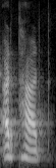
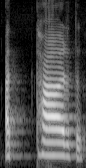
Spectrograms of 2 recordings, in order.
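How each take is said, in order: First: अर्थार्थ as ar-thaat, r in the first syllable; correct form. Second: अर्थार्थ as at-thaarth, first r missing; loud at-thaarth for अर्थार्थ; wrong form. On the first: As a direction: sound the r early in अर्थार्थ. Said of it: "क्या होता है?". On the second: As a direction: leave the first r out of अर्थार्थ, loudly. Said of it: "नहीं". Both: Shown as a demonstration.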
